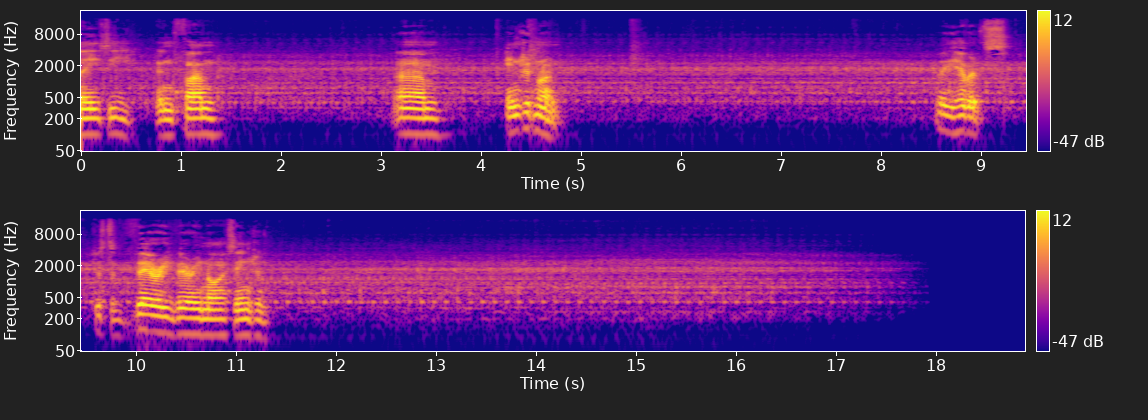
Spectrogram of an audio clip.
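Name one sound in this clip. A small steam engine runs with a steady, whirring hum.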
